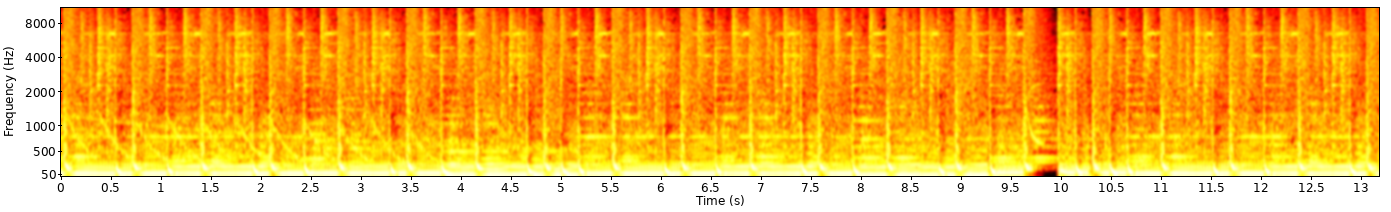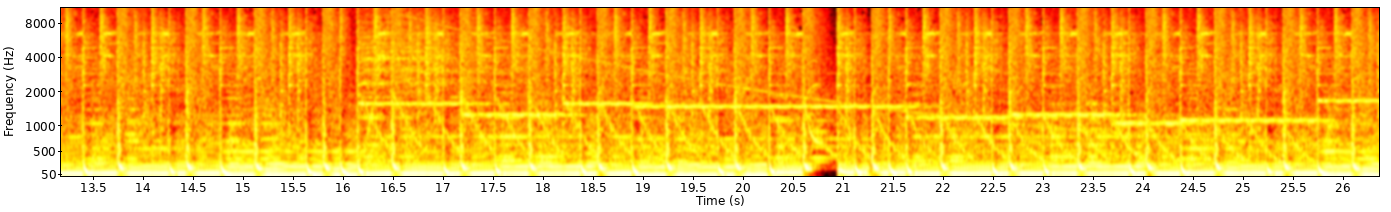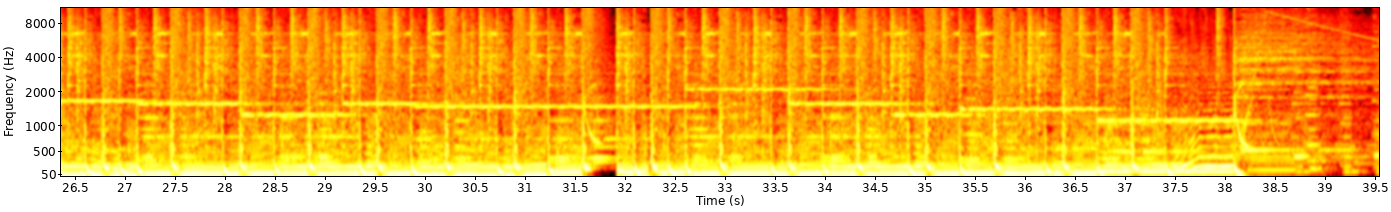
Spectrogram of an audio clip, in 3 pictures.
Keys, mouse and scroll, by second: 1.1-2.0 scroll down 7, 1.5 middle click, 2.1 middle click.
